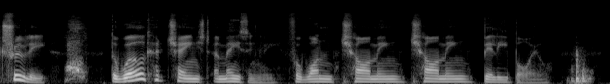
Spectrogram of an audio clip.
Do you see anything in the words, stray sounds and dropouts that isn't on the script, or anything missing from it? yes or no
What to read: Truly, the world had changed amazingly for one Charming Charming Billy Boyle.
yes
